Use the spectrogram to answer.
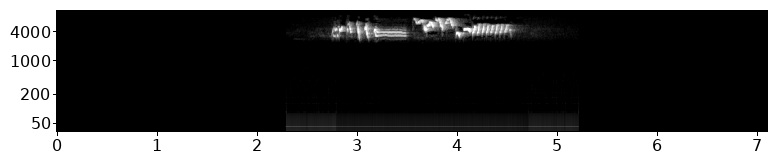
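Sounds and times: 
European robin song: 2.6 - 4.8.

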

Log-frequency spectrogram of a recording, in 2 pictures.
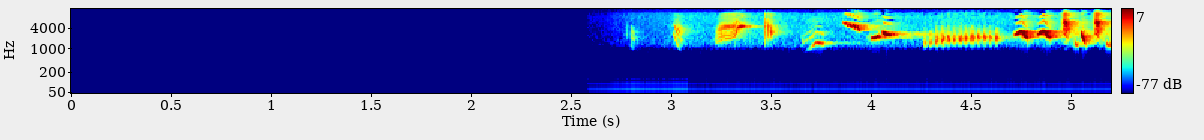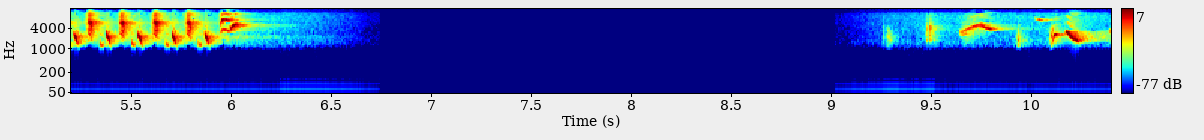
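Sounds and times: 
bird song: 2.8 - 6.3, 9.2 - 10.3.

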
